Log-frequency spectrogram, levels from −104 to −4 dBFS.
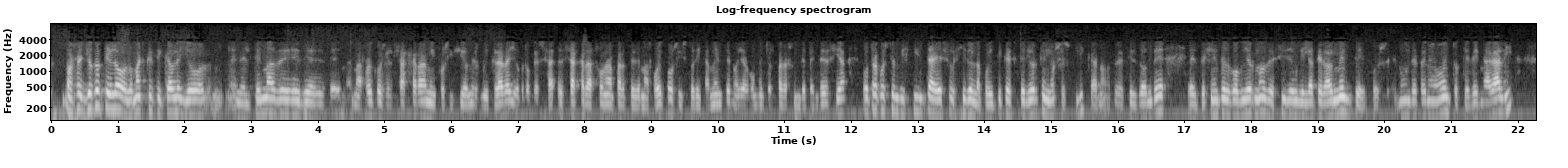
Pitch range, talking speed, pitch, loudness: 120-150 Hz, 200 wpm, 135 Hz, -27 LUFS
